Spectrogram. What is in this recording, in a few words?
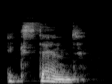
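"extend", British English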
